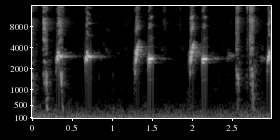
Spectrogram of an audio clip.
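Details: Red-whiskered bulbul, a one-year-old kept male that has produced albino and pied offspring, utters short ringing whistled notes with a falling tail, about two per second, interspersed with sharp clicks in a quiet setting.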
